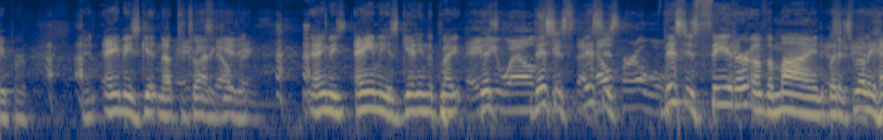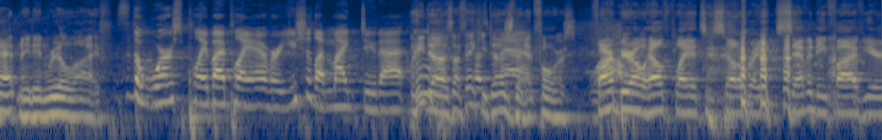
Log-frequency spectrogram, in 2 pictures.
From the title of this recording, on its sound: LIVE at Memphis for 901 Day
